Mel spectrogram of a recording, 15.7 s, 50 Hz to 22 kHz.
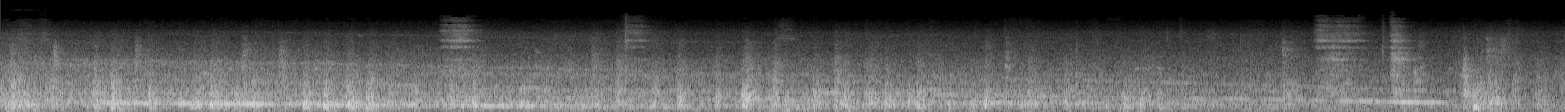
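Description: Meitetsu 6000 series electric train running, heard from inside the car: steady wheel-on-rail rumble with scattered knocks over the rails, and a motor and gear whine that slides down in pitch.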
